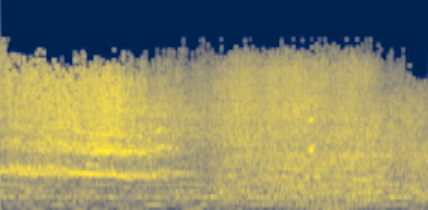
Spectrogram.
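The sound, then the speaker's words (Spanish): A van speeds past with screeching tyres, giving a loud, continuous engine roar. A high tyre squeal rides over it in the first half, then rough rumbling continues. “La furgoneta de los terroristas pasa de largo a su lado.”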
